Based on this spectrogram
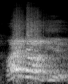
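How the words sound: It is said angrily, as in an argument.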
